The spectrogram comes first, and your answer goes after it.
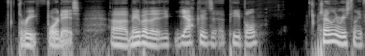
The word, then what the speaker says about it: Yakuza: Yakuza, not Yakuza, which I constantly kept saying, but that is neither here nor there.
